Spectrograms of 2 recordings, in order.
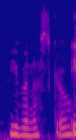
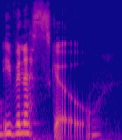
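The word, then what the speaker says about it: Evanesco: Ivanesco. – Ivanesco.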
